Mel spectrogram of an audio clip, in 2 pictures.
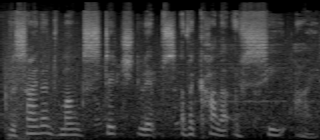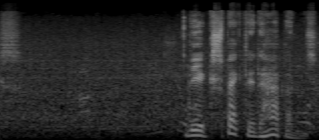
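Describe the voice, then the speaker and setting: An actor narrating a fantasy video game in a measured, literary, solemn style. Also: male voice, on the high side, big pitch swings, background noise. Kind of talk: scripted narration.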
